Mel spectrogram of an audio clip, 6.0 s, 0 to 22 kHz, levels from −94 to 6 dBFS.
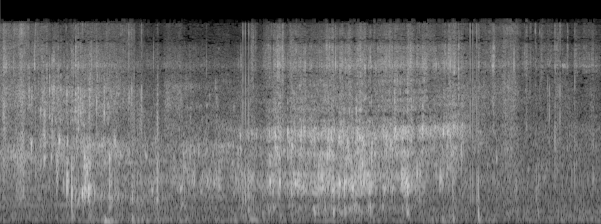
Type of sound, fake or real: real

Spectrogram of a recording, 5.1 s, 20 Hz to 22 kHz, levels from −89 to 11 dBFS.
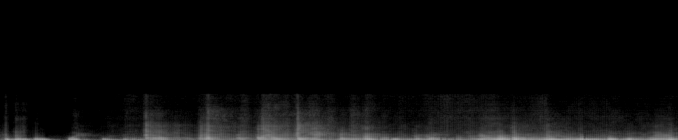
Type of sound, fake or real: fake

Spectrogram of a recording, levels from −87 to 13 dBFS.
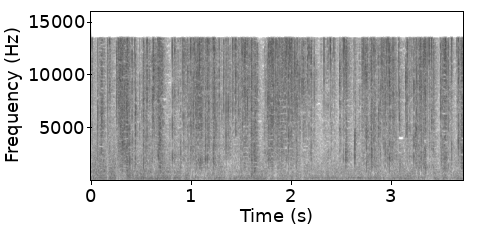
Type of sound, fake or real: real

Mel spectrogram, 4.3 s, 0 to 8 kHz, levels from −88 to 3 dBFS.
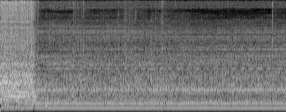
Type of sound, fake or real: real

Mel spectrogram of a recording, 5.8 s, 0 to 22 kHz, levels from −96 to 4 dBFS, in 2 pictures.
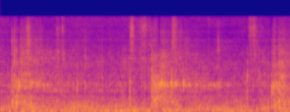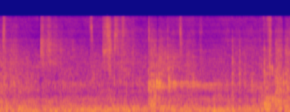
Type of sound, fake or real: fake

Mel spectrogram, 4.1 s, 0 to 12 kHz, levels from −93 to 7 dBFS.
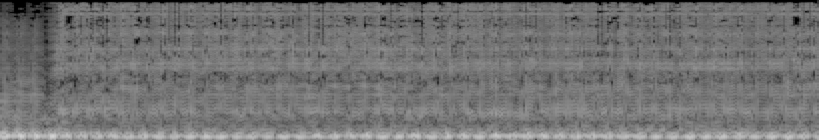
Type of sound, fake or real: fake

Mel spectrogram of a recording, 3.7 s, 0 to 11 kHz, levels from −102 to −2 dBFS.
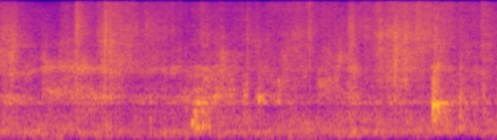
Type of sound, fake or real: fake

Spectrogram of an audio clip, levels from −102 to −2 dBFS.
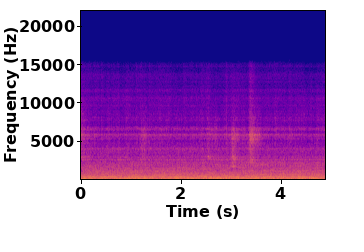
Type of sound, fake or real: fake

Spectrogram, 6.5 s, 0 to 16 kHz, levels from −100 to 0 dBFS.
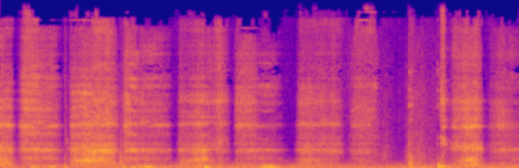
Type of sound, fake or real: real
